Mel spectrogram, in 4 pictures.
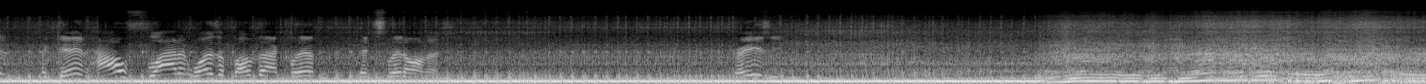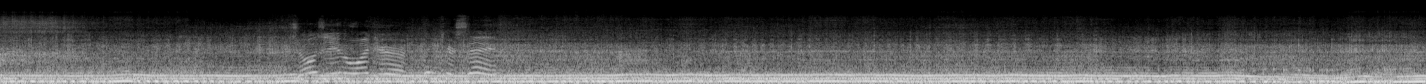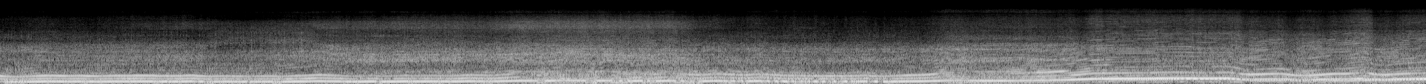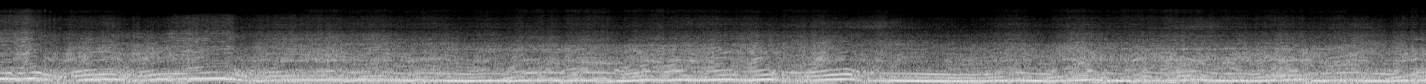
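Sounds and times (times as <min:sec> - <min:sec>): snowmobile engine revving: 0:00.0 - 0:57.0.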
